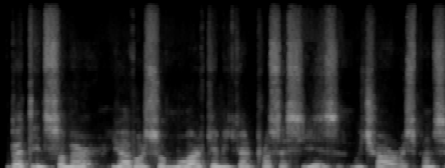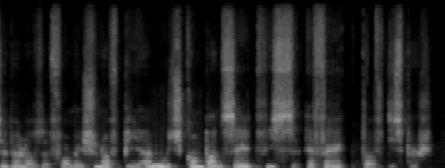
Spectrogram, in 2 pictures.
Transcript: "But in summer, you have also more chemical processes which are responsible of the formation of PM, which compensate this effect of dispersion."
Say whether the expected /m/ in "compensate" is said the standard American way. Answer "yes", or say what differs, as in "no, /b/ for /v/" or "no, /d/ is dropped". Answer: yes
